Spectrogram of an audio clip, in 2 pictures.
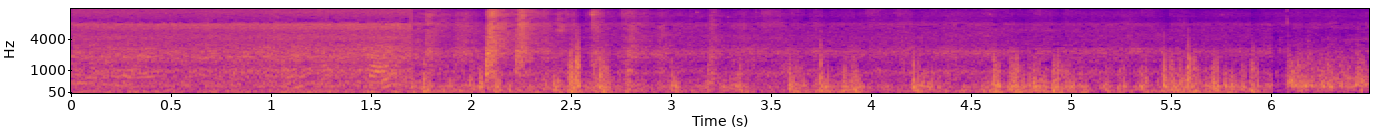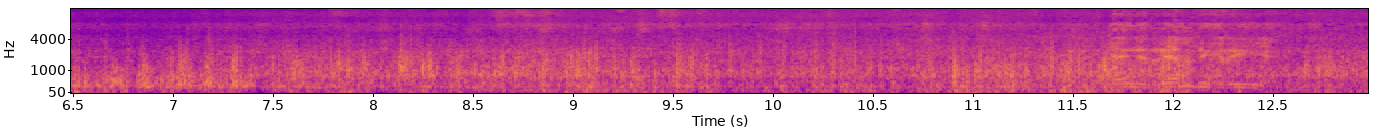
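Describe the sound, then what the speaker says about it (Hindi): A train passing somewhere along the journey toward Vaishno Devi, a steady rumble with wind buffeting the microphone and broadband rattling that holds through the whole stretch, with faint voices in the background. "एक रेल दिख रही है।"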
